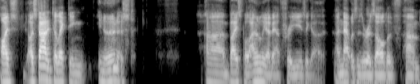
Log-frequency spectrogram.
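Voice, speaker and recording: The speaker's intonation stays fairly even, broken by long and frequent pauses. The tone is bright and sharp. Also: man, big swings in loudness. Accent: Australian. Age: 70s. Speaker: card collector. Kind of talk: casual chat.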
